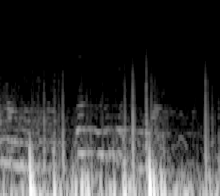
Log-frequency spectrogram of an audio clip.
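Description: A woman singing held notes into a microphone over the heavy bass thumps of amplified music.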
